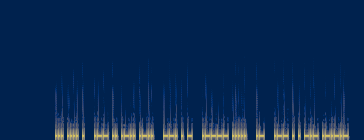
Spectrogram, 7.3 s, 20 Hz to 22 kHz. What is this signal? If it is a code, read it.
Morse code, heard as a keyed tone, about 40 wpm, 700 Hz. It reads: SHE WILL GET 15 A WEEK.
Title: Easy Phrases 40wpm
